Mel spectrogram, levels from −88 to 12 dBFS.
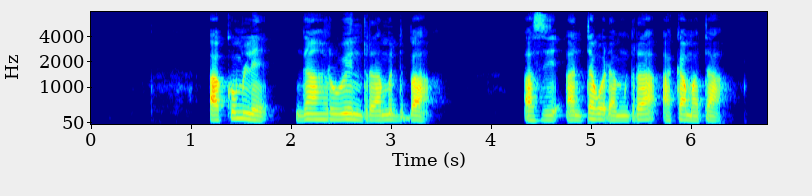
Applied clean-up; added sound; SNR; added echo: none; none; none; none.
